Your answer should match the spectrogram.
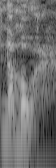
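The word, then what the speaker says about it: Namor: who Neymar is or as they pronounced it being Spanish about it no more no more could have been played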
